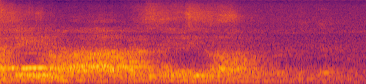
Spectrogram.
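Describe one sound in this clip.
A man speaks aloud in a calm, chanting voice, echoing slightly in a room.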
